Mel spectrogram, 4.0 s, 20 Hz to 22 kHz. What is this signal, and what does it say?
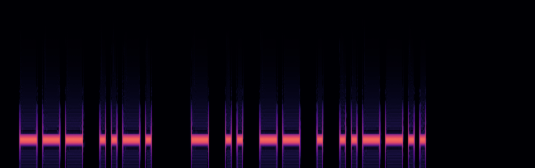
Morse code, heard as a keyed tone, about 28 wpm, 700 Hz. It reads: OF TIME?
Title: Sentences from Top 1200 Words 28wpm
